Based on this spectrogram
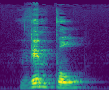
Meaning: pennon, pennant, streamer
- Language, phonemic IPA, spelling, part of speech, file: Dutch, /ˈʋɪmpəɫ/, wimpel, noun / verb, Nl-wimpel.ogg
